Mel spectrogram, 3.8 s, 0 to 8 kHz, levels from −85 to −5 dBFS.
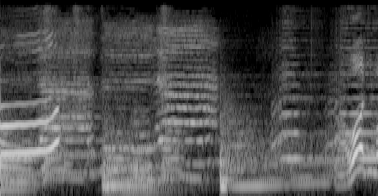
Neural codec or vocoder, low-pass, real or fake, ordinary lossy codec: none; 7.2 kHz; real; Opus, 64 kbps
